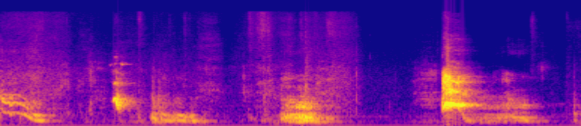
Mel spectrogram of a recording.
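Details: Five-month-old Boxador puppy, a Boxer mix, reacting indoors to her new Pinky Pig toy: low rumbling growls, then a sharper bark-like yelp, a raspy outburst and a loud final bark, separated by short silences.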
